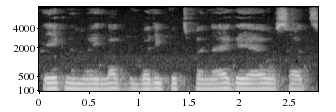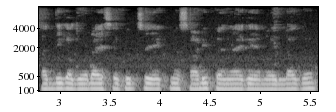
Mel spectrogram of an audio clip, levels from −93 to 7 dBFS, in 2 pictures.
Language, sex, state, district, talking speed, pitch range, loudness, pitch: Hindi, male, Rajasthan, Bikaner, 270 wpm, 135-140 Hz, -15 LUFS, 140 Hz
